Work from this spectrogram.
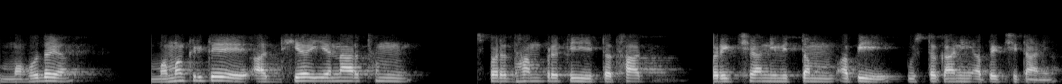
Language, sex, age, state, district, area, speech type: Sanskrit, male, 18-30, Manipur, Kangpokpi, rural, conversation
